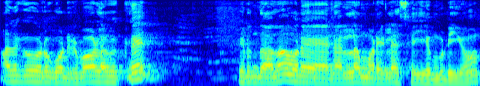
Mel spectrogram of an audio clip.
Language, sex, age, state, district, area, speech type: Tamil, male, 60+, Tamil Nadu, Cuddalore, rural, spontaneous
